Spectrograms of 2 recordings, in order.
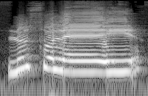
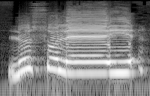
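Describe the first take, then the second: Both takes have the same delivery.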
